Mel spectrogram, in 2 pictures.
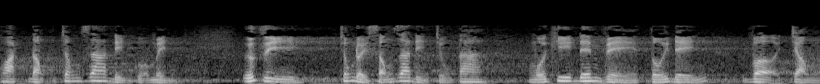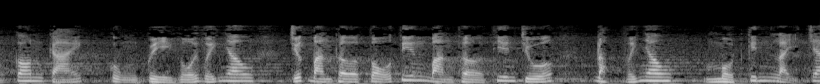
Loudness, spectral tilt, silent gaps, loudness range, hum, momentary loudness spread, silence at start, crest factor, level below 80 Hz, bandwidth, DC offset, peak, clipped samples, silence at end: -20 LUFS; -6 dB/octave; none; 1 LU; none; 10 LU; 0 s; 20 dB; -50 dBFS; 6.6 kHz; under 0.1%; 0 dBFS; under 0.1%; 0 s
